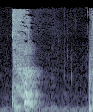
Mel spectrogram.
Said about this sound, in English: That was a very telling cough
